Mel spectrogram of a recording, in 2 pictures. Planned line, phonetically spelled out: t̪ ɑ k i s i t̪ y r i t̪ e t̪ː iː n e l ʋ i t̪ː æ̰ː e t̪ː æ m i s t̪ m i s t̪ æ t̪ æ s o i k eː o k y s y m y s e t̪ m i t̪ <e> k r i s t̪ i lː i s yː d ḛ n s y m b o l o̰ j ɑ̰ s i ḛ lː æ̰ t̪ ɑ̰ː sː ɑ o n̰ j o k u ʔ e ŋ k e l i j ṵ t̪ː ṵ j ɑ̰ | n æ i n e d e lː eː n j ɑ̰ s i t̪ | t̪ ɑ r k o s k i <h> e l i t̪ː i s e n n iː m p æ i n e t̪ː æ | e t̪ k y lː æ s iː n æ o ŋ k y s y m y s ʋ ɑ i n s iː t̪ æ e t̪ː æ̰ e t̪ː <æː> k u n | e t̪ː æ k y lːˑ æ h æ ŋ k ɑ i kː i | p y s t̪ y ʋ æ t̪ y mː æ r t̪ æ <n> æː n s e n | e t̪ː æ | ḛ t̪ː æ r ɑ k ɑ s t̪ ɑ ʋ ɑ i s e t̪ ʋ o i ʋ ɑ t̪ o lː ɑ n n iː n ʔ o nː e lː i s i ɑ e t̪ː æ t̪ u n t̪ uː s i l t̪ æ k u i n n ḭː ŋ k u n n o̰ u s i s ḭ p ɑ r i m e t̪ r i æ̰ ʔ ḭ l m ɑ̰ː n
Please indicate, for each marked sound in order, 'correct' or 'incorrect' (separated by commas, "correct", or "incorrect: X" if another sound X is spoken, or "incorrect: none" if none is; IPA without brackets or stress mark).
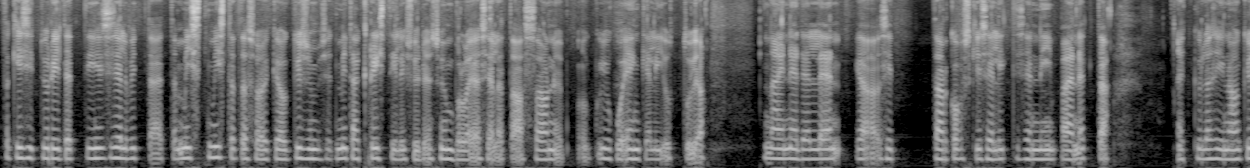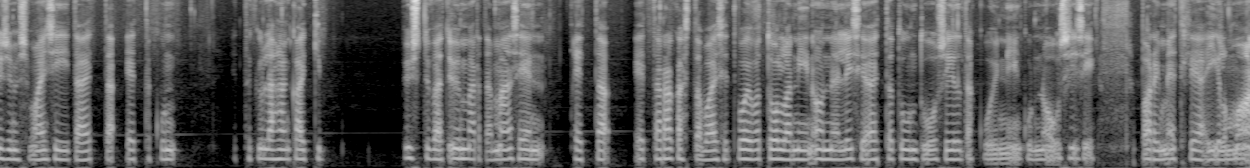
incorrect: æ, incorrect: s, incorrect: æ, incorrect: m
